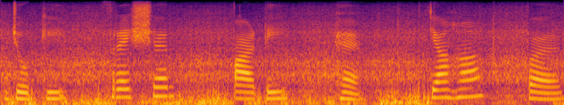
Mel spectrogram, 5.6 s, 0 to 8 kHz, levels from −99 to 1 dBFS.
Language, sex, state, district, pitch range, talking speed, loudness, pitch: Hindi, female, Chandigarh, Chandigarh, 190-230 Hz, 75 wpm, -17 LUFS, 195 Hz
